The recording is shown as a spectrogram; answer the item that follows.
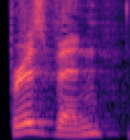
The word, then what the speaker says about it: Brisbane: So in Brisbane, is that how you say it? – Nailed it.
